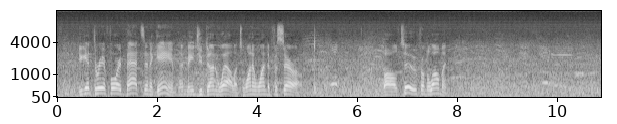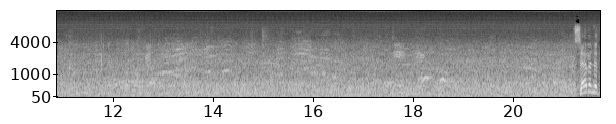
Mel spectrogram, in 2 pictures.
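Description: A stadium crowd murmurs steadily in a large open space.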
